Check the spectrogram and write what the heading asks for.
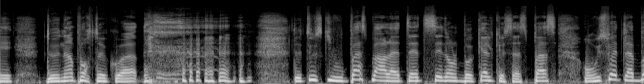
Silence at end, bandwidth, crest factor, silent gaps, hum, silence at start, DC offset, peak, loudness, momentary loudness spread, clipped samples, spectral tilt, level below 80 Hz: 0 s; 13.5 kHz; 12 dB; none; none; 0 s; 0.6%; -4 dBFS; -17 LUFS; 5 LU; under 0.1%; -6 dB/octave; -42 dBFS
